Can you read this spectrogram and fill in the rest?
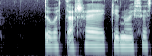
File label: "rheg", Welsh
